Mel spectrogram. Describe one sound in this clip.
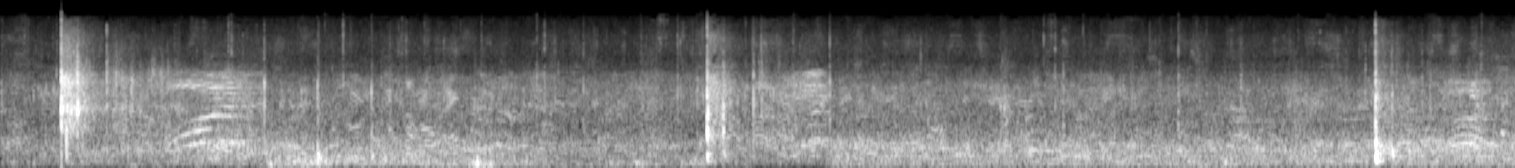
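A baseball smacks into a catcher's mitt with a sharp pop.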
